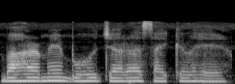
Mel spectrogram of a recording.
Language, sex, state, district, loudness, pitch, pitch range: Hindi, female, Arunachal Pradesh, Longding, -19 LUFS, 155 Hz, 150-160 Hz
